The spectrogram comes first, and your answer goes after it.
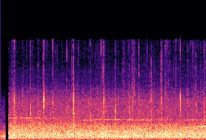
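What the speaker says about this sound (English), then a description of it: "Every single person to clap him." Stadium crowd claps warmly for Joe Willock as he is substituted off at a Newcastle United versus Sheffield United match, a dense, loud, sustained wash of applause filling the ground.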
